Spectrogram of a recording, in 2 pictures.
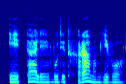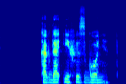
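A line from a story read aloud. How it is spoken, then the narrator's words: Trembling whisper. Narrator (Russian): Артур с дрожью в голосе прошептал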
